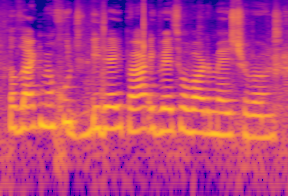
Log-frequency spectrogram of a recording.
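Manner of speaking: ordinary talk, nothing marked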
